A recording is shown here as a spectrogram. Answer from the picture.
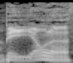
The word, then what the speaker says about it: Bayona: Did I say that correctly? – Bayona.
